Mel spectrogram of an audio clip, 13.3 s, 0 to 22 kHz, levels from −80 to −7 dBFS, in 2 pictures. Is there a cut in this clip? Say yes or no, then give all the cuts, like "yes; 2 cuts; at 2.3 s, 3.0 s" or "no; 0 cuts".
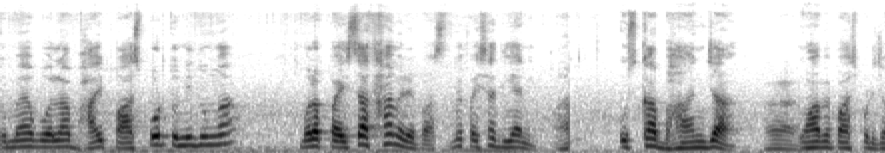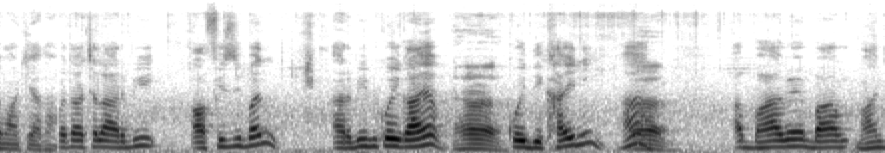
yes; 2 cuts; at 4.2 s, 7.1 s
